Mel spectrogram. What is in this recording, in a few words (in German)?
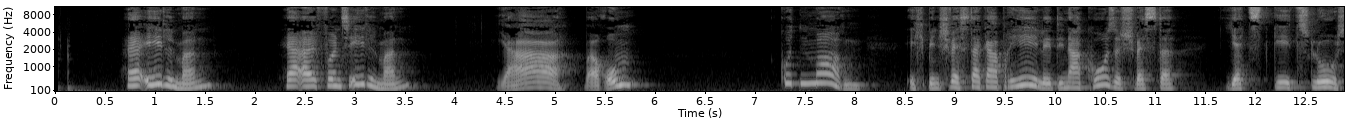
Hörspiel beide Stimmen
